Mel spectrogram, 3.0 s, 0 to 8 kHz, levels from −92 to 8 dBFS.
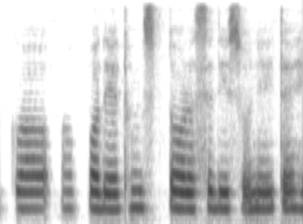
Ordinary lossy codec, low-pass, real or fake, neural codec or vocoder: none; 7.2 kHz; fake; codec, 16 kHz, 0.4 kbps, LongCat-Audio-Codec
